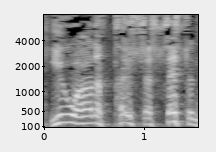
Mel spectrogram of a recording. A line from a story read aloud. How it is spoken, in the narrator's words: he shouted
